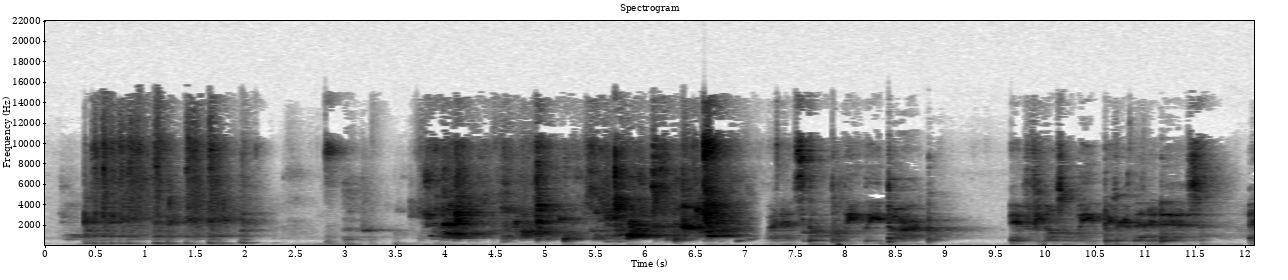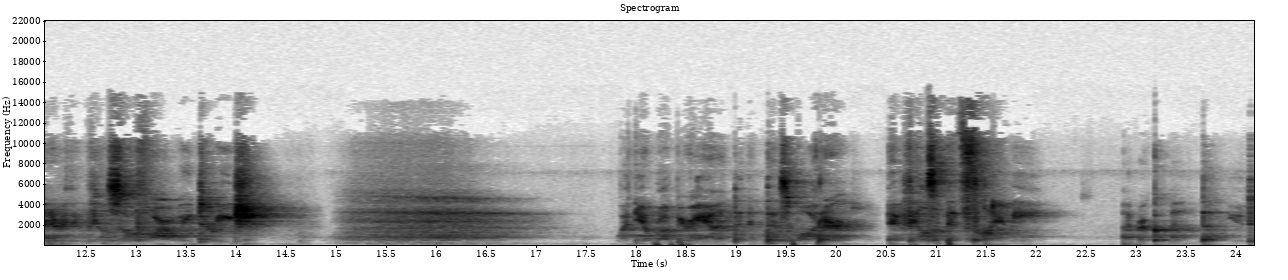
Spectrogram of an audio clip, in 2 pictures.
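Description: A woman whispering in short phrases with brief pauses between them.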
